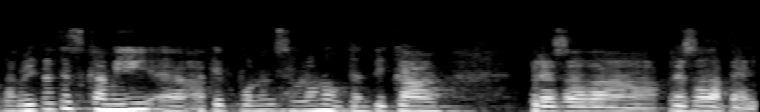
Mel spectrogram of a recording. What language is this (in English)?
Catalan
